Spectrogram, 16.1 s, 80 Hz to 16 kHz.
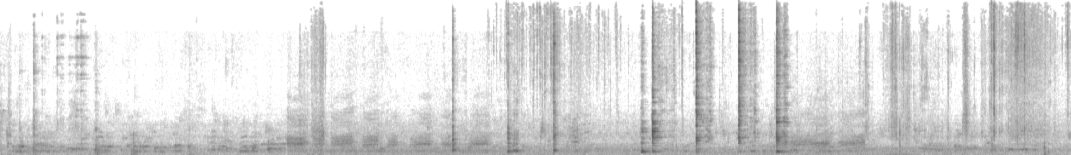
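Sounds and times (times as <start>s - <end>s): metal spoon scraping pot: 7.6s - 8.9s, 9.6s - 12.1s.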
